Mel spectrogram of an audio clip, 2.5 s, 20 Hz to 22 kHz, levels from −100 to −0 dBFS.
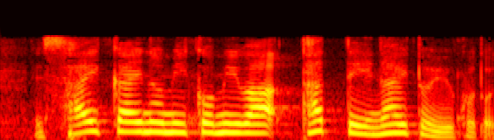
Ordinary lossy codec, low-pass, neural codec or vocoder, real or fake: none; 7.2 kHz; none; real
